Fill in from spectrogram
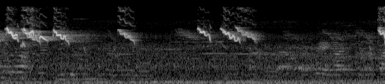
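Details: Yellow-bellied prinia calling with short, bright, descending chip notes, given in pairs and small clusters separated by brief pauses.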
